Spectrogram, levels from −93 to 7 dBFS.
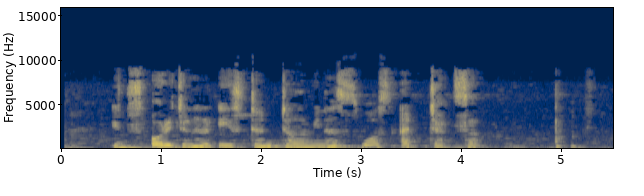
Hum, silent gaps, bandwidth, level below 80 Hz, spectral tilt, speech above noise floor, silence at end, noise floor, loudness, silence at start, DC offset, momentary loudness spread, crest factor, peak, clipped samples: none; none; 9.6 kHz; -54 dBFS; -4 dB/octave; 28 dB; 0.35 s; -46 dBFS; -18 LUFS; 0.05 s; under 0.1%; 17 LU; 18 dB; -2 dBFS; under 0.1%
